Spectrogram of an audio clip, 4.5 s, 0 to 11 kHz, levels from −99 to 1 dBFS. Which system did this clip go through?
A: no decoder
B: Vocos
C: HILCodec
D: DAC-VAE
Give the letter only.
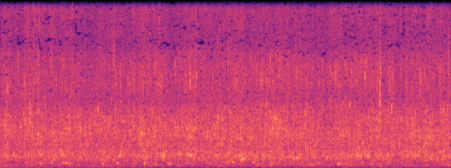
A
